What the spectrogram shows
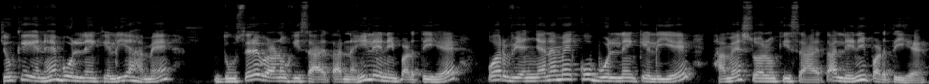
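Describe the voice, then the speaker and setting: A man's voice: on the high side, expressive, normal speed. A male teacher giving an exam-prep lesson, repeating key points and asking his students questions.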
